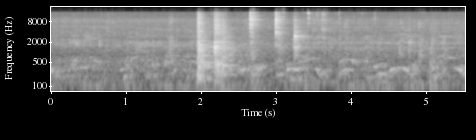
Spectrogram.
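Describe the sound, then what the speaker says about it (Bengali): Chicken pieces and potatoes are tipped into spiced hot oil in a pan for chicken kosha, with a sudden loud clatter and a few sharp metallic clinks of the pan and utensils over a quiet kitchen background. "আমি এবার মাংসটা পুরো দিয়ে দেবো, কষবো। আলু মাংস পুরো দিয়ে দেবো এর সাথে।"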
